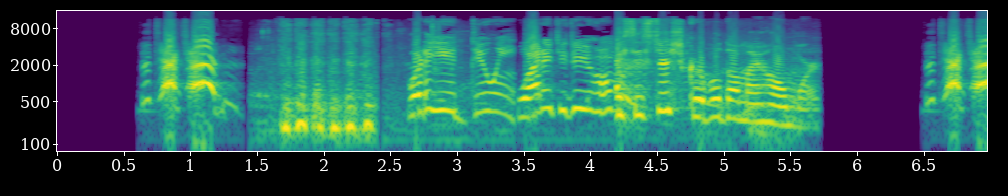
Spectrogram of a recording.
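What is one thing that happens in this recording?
A young woman shouts angrily, close to the microphone.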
